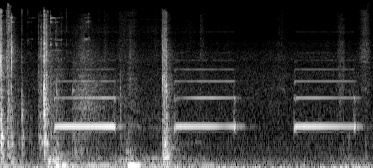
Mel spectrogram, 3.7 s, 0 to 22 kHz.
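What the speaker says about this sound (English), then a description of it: "check the horn." A 1997–2006 Jeep Wrangler TJ horn is tested in short bursts, three steady tonal blasts separated by pauses, with clunks and rustling near the start and no talking.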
